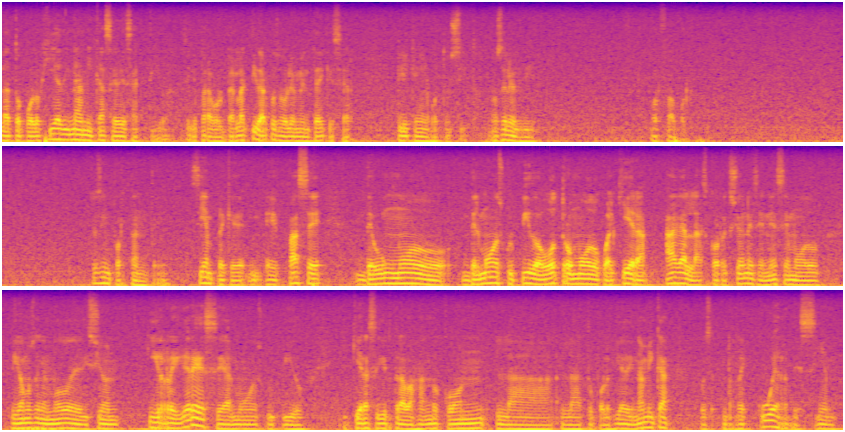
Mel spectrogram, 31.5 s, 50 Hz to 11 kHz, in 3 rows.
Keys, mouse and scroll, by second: 3.4 click, 4.9 scroll up 1, 5.8-8.4 drag, 8.5-10.5 drag, 10.7-12.3 drag, 12.5 click, 13.3 click, 14.0 click, 14.9-18.8 drag, 18.9 click, 19.6-21.0 drag, 21.1 click, 21.7 click, 22.4 click, 23.3-24.9 drag, 25.0 scroll down 1, 25.4-27.4 middle drag, 28.4 middle click, 29.3 click, 30.3-30.8 scroll up 1, 30.9 middle click.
